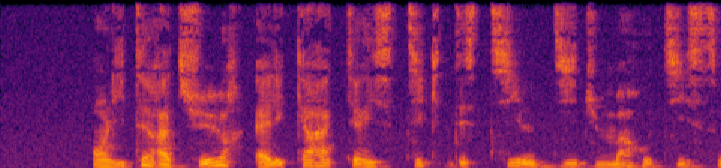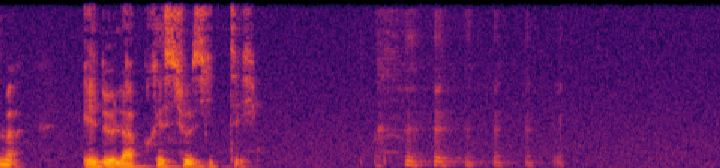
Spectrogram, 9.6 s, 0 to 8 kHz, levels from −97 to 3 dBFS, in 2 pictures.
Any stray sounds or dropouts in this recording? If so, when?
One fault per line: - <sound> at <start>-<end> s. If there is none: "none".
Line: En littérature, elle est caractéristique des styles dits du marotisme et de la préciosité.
- laugh at 7.2-8.6 s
